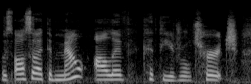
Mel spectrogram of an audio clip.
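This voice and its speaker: A woman speaks in an unremarkable speaking voice. Her medium pitch stays fairly even. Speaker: TV news reporter. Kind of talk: live TV news report. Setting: outdoors.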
